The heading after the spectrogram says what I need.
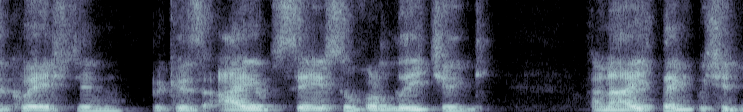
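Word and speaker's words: Ledaig: I don't really know how to pronounce. What's peated Tobermory called? Leitchig.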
